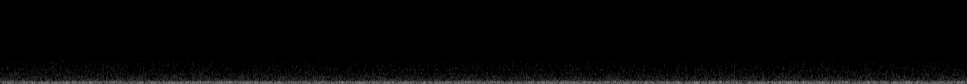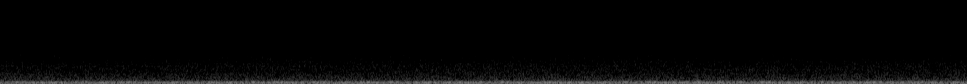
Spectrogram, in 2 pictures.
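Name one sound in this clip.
A small propeller engine drones steadily.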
